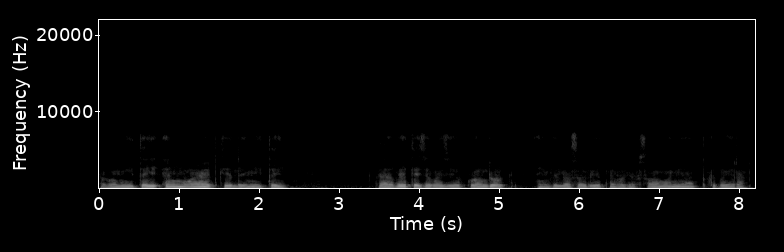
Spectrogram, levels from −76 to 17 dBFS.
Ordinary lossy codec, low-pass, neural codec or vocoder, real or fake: none; 7.2 kHz; codec, 16 kHz, 4 kbps, FreqCodec, smaller model; fake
